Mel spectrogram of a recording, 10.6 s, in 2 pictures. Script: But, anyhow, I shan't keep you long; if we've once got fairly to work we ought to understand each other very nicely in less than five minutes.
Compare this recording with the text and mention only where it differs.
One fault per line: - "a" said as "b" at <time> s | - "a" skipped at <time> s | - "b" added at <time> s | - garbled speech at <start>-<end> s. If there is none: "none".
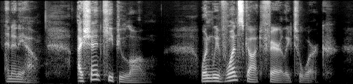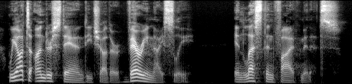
- "But" said as "And" at 0.1 s
- "if" said as "when" at 3.0 s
